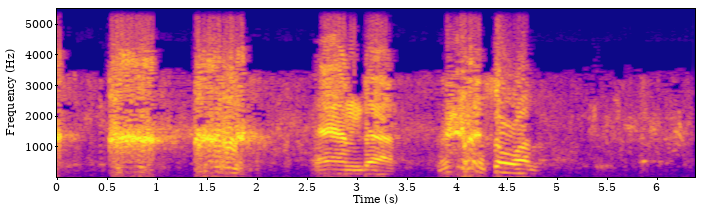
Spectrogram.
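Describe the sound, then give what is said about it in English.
A human voice imitates a nervous Chihuahua snorting, producing a series of short, harsh, throaty snorts and cough-like bursts separated by brief pauses. “And the Chihuahua and I have one thing in common. The Chihuahua was always snorting. And but he was worse than I. He had to croup all the time. Every time he'd get nervous, he'd go,”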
